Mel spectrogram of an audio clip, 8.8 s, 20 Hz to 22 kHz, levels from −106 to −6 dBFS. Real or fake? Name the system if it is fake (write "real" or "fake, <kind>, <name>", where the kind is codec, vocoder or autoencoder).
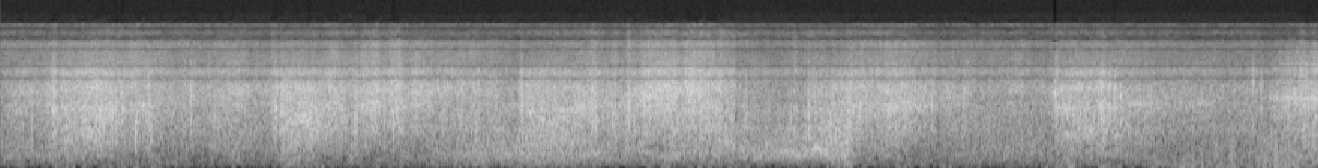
real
